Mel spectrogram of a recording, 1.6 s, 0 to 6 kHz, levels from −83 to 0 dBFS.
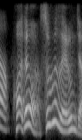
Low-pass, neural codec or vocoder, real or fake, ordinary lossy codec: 5.4 kHz; codec, 24 kHz, 0.9 kbps, WavTokenizer, large speech release; fake; none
